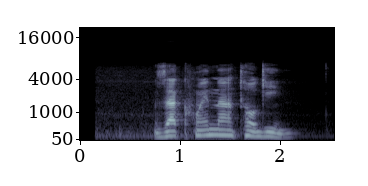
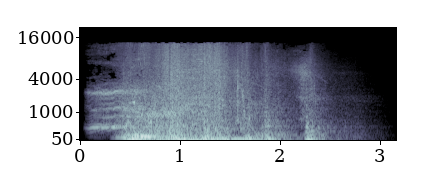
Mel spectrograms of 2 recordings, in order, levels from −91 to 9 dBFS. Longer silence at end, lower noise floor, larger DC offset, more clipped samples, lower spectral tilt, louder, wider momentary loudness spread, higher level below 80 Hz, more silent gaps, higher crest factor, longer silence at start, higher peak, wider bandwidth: second, 0.45 s vs 0.7 s; first, -60 dBFS vs -53 dBFS; neither; neither; about the same, -5 dB/octave vs -4 dB/octave; second, -29 LUFS vs -15 LUFS; first, 16 LU vs 13 LU; second, -76 dBFS vs -20 dBFS; neither; first, 24 dB vs 16 dB; first, 0.75 s vs 0.05 s; second, -8 dBFS vs 0 dBFS; second, 7.2 kHz vs 13.5 kHz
